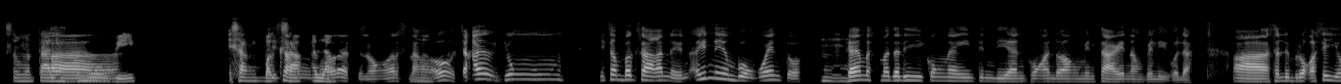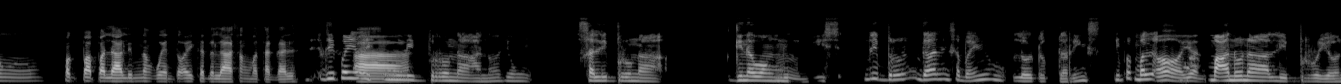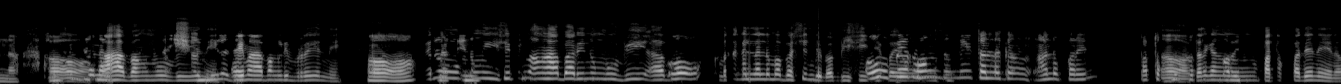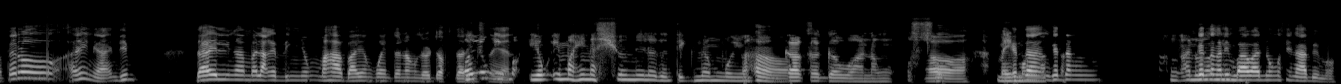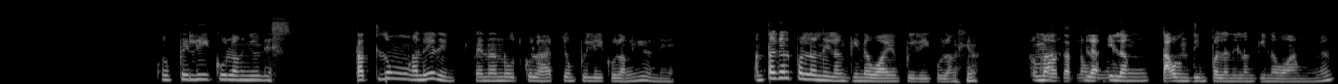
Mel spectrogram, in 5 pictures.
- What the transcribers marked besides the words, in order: tapping; tongue click; in English: "Lord of the Rings"; in English: "Lord of the Rings"; laughing while speaking: "Oh"; laughing while speaking: "yun"
- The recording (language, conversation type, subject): Filipino, unstructured, Alin ang mas gusto mo at bakit: magbasa ng libro o manood ng pelikula?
